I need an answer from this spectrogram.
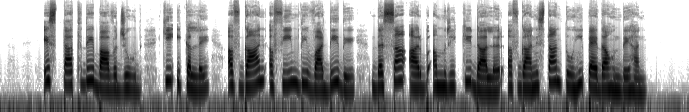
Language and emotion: Punjabi, neutral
